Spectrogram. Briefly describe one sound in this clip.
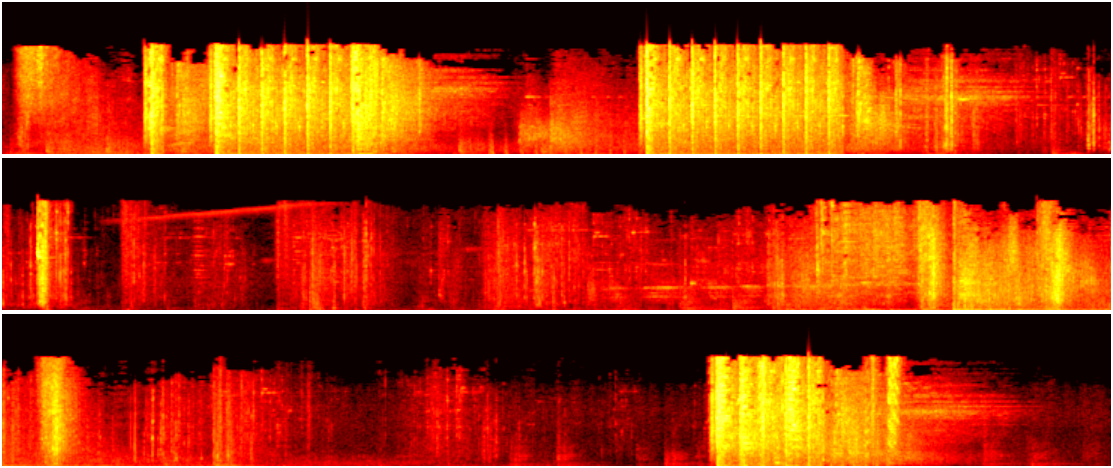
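Rifle shots fire in rapid bursts, close by.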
